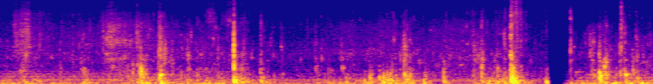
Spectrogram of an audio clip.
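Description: Water splashes and laps against a small boat.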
